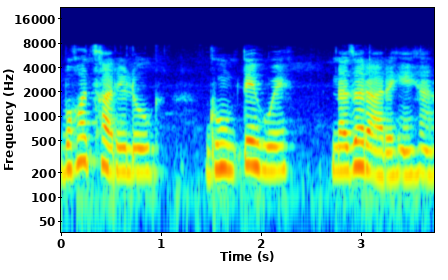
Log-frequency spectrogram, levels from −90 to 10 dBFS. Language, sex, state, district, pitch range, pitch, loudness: Hindi, female, Chandigarh, Chandigarh, 200-230 Hz, 210 Hz, -18 LUFS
